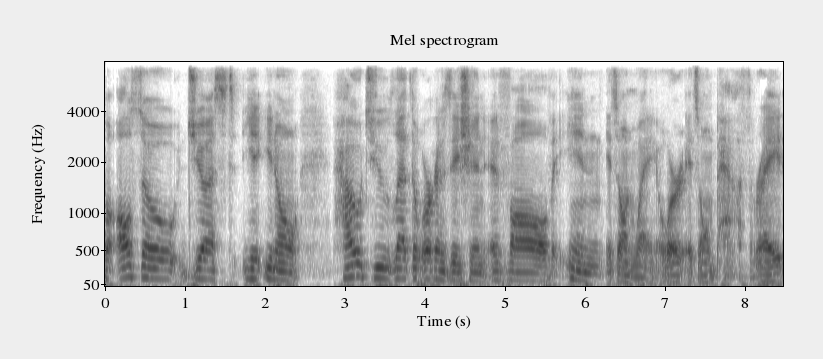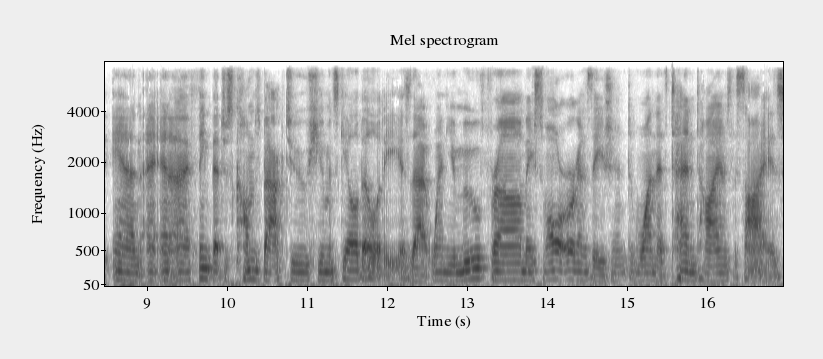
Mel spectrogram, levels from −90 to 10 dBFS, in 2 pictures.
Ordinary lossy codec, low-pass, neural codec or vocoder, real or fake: AAC, 48 kbps; 7.2 kHz; none; real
